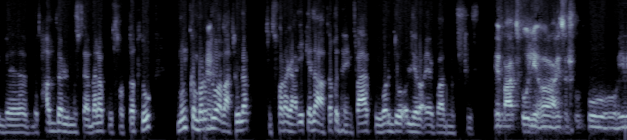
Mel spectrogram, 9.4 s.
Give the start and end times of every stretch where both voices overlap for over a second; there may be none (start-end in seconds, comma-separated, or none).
none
